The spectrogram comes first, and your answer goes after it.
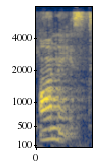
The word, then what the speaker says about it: honest: Honor, our, ear, and honest all begin with an H, but the H is silent.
